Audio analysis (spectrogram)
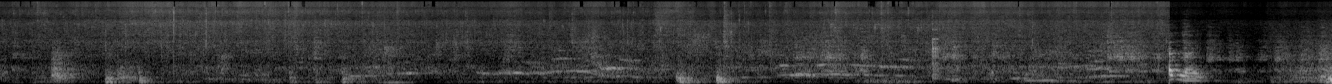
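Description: Crushed garlic frying to golden brown in hot oil for crispy chana masala, a steady crackling sizzle with stirring scrapes throughout, close and moderately loud, ending in a brief louder clatter.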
